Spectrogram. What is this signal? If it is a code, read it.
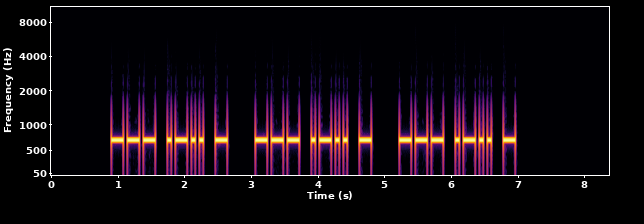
Morse code, heard as a keyed tone, about 20 wpm, 700 Hz. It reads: OLT OLT OLT
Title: Multi-letter Phonemes Repeated 3x 20wpm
